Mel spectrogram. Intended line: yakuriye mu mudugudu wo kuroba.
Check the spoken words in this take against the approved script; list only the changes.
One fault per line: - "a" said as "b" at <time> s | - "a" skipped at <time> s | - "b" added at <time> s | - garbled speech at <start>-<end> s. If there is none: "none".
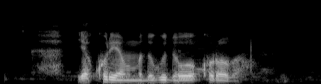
none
